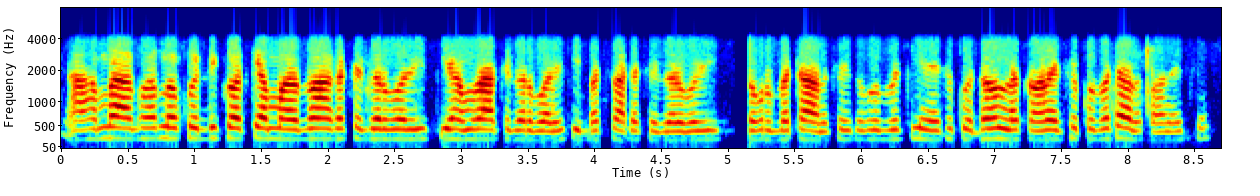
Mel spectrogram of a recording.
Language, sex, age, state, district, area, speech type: Maithili, female, 45-60, Bihar, Madhepura, rural, conversation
